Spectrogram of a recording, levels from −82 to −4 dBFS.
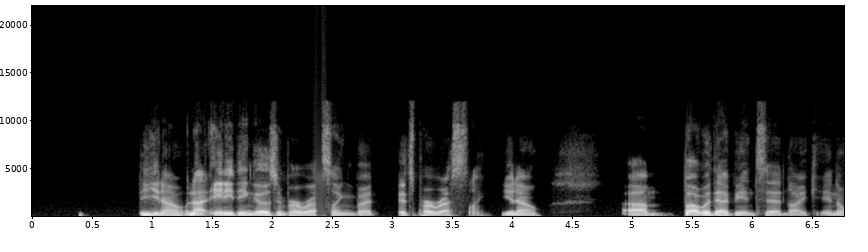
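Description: Right around 2.35 s, just after "anything goes in pro", there's an intermittent contact: a loose plug or cable briefly loses connection. The speech drops out for about 59 ms, with crackle as the contact breaks and again as it catches, and a faint hiss in the gap. By 2.45 s the line's back, and "but it's pro wrestling" comes through.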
